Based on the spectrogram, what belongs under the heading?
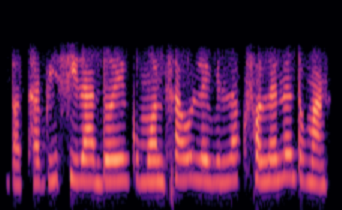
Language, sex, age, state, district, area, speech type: Assamese, female, 30-45, Assam, Nagaon, rural, conversation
